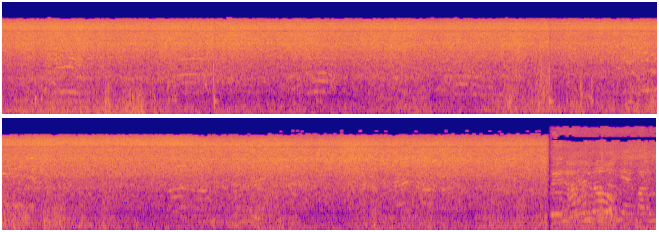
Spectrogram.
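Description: A waterfall roars steadily as water crashes down.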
